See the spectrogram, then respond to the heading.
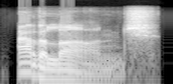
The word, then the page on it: avalanche: British English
